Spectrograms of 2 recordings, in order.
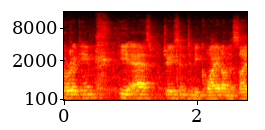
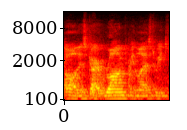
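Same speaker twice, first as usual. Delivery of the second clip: ordinary talk, nothing marked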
